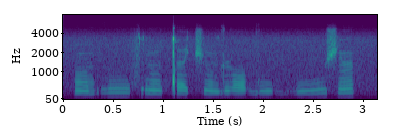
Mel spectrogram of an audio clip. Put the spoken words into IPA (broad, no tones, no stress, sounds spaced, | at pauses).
ɔ̃ bʱ uː f r õ ǃ ɐ t͡ʃ õ ɡ ɹ ɔ ɡ u bʱ uː ʃ ɐ̃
